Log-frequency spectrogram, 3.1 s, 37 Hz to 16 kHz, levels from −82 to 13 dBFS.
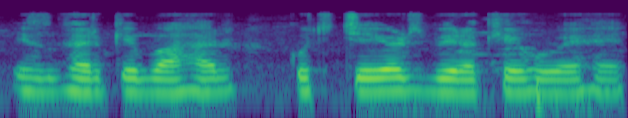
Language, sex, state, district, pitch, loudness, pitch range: Hindi, male, Arunachal Pradesh, Lower Dibang Valley, 140 Hz, -16 LUFS, 140-145 Hz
